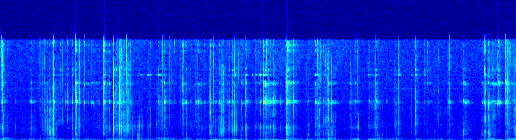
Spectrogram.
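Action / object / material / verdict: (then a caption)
tap / textured glass bottle / glass / none. An empty clear glass bottle with a hobnail texture and a starburst base is tapped and scratched with fingernails. Quick, dry clicks and taps mix with scratchy scraping over the bumpy surface, with almost no ringing after each hit. A faint steady hum runs underneath the quiet, close sounds.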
